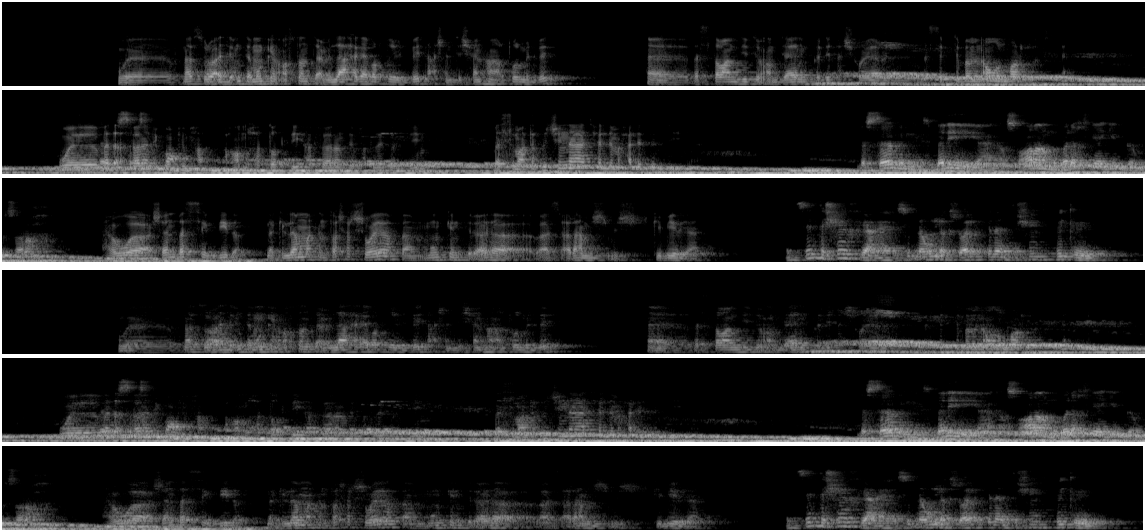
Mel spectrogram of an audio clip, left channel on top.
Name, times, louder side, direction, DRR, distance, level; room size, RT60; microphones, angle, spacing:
voice 1, 1.2-5.5 6.4-10.7 12.0-13.1 13.7-15.7 16.3-18.3 23.9-25.2 25.5-29.8, left 4 dB, 75° left, 8 dB, 0.4 m, -35 dB
sound 1, 8.0-25.5, right 1 dB, 50° right, 0.4 m, -26 dB
voice 2, 12.4-12.8 13.1-13.2 20.0-23.3 30.7-33.7, left 1 dB, 20° left, 2 dB, 0.5 m, -31 dB
4.9 x 2.0 x 3.1 m, 0.67 s
head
